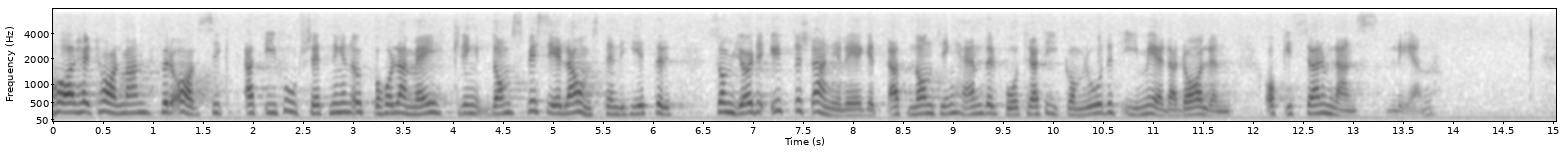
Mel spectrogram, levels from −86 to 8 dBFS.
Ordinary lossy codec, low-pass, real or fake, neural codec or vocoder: none; 7.2 kHz; real; none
